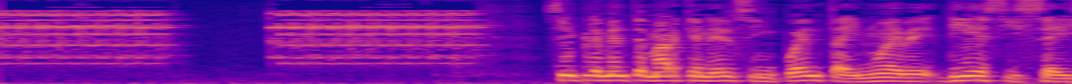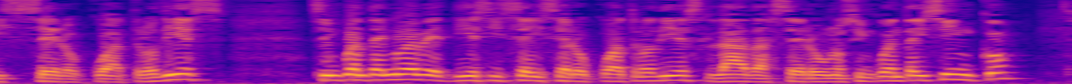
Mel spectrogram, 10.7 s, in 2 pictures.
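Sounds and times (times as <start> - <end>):
telephone ringing with trilling metallic chiming: 0.0 - 2.6
speech: 2.8 - 10.7.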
